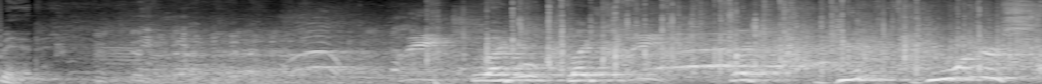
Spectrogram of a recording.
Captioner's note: audience laughter and applause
